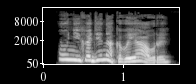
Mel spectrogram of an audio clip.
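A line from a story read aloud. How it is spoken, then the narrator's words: Exclaiming. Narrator (Russian): воскликнула Минелли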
